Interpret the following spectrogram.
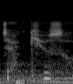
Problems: none marked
